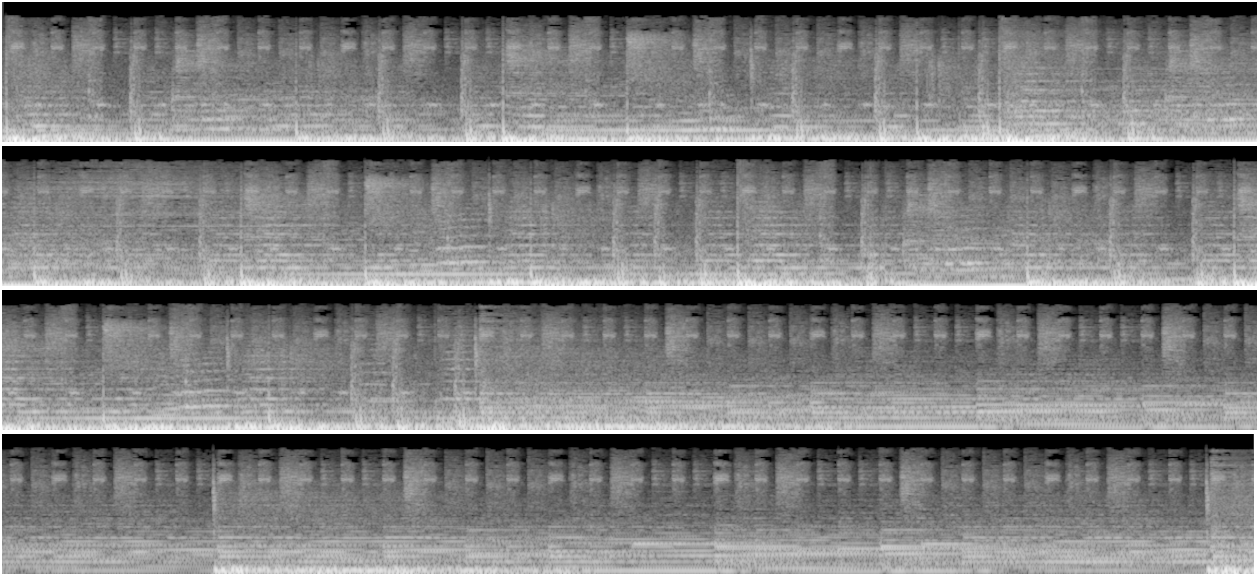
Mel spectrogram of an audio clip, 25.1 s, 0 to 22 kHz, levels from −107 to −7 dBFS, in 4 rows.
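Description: The audio has a short burst of processor overload crackle from 10.59 to 10.86 s: the machine kept missing its tiny buffer deadlines, each miss dropping a few milliseconds of silence.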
